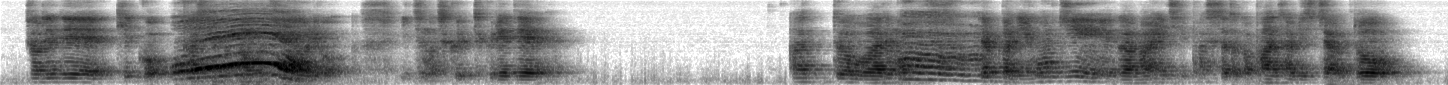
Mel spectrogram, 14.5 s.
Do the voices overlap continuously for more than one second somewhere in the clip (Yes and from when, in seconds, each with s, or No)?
Yes, from 1.8 s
